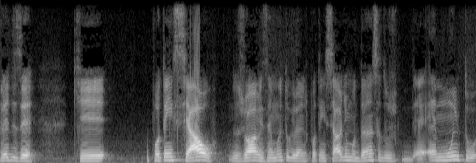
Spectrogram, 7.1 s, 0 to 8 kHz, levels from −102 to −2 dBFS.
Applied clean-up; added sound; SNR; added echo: none; none; none; none.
